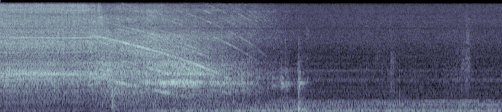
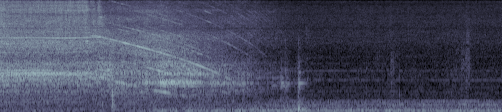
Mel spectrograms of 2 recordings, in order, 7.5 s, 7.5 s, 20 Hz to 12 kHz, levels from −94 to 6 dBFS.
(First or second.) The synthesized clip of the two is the first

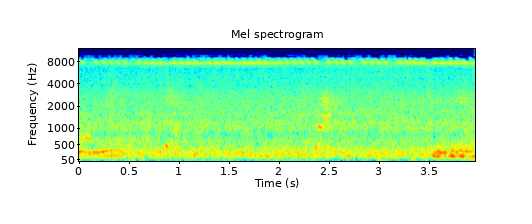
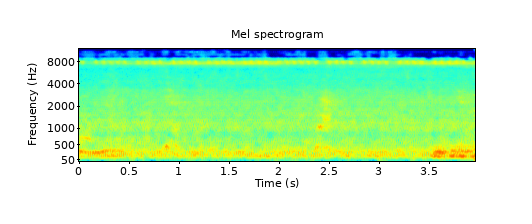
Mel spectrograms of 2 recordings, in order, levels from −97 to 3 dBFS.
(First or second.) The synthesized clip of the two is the second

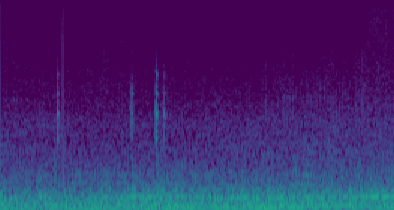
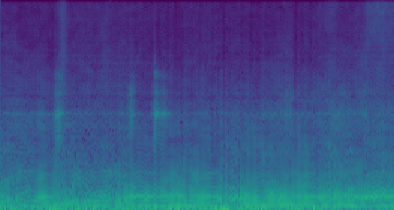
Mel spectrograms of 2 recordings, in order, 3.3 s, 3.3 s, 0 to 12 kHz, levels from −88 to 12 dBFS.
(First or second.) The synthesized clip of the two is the second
